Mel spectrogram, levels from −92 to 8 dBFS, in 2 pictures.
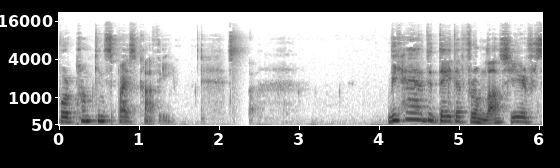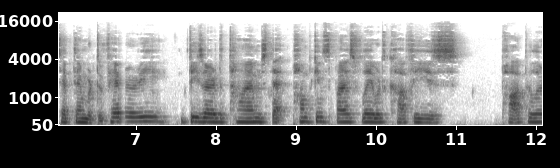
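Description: At 2.15 s the sound stops being fresh and is replaced by a continuation of the preceding sound that buzzes or hisses and fades for about 0.21 s, with no true silence, until 2.39 s. When it resumes, roughly 0.22 s of material is gone. This is likely a long network dropout, where nothing arrived and the receiver concealed the gap.

From 6.80 to 6.88 s a burst of packet loss leaves about 60 ms missing. The receiver fills roughly 58 ms by extending and attenuating the last sound into a brief held buzz or fading hiss. Playback then resumes further along, skipping that short section.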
